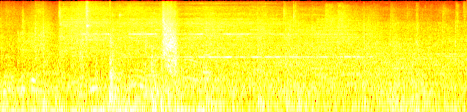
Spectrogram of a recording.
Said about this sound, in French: Monsieur, est-ce que vous pouvez arrêter le bus, s'il vous plaît? J'habite juste ici.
